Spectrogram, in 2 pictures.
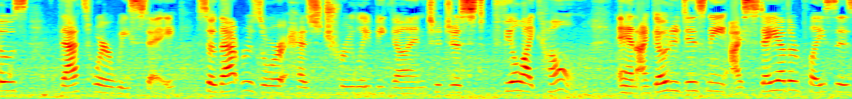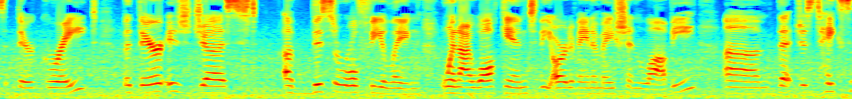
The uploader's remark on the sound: This on the go episode is a little chat from my car.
